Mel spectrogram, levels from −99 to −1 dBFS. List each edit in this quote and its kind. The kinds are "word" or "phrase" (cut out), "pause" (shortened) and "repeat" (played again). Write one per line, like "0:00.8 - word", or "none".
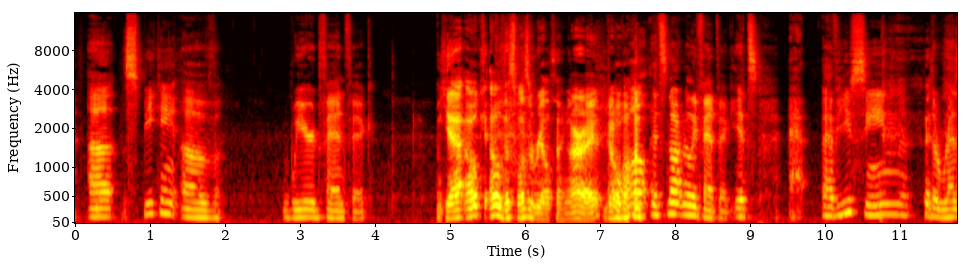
none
